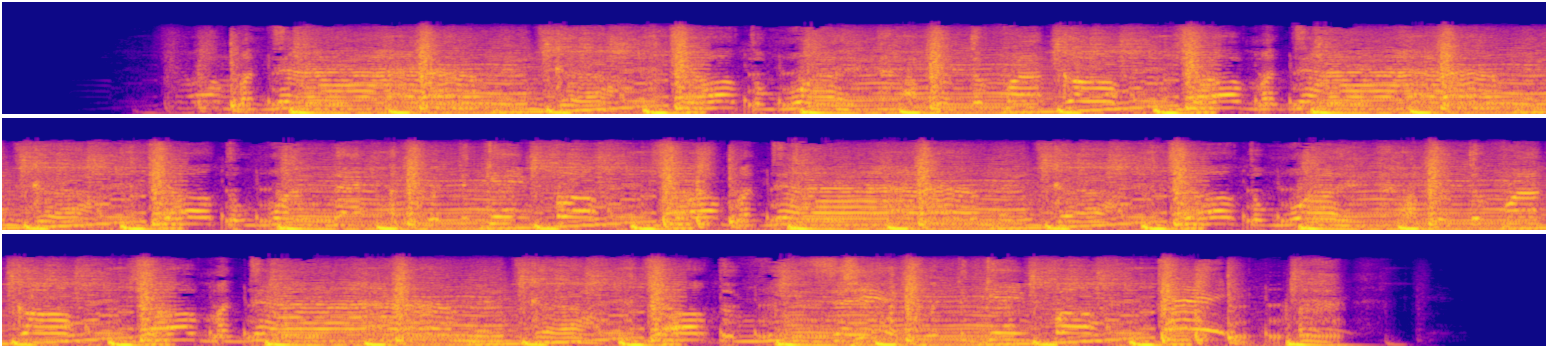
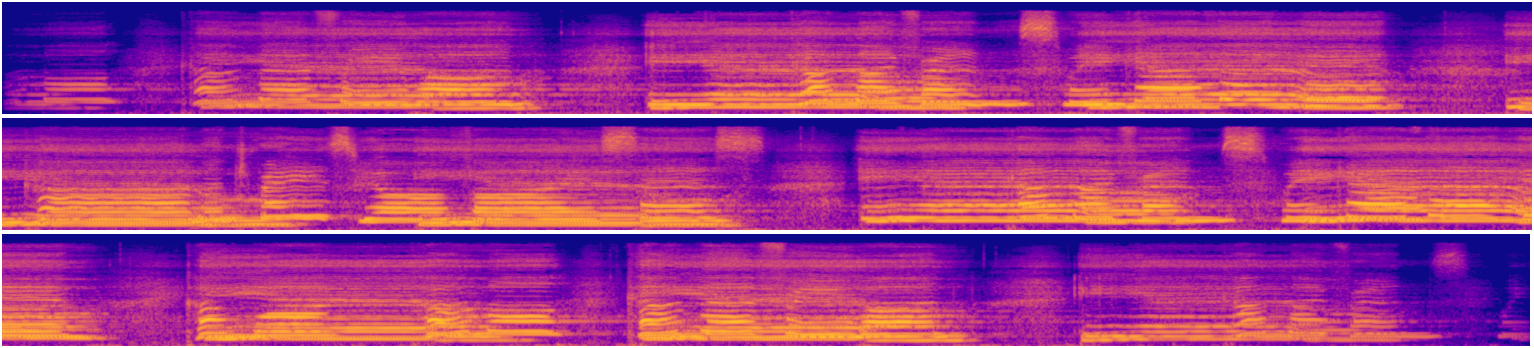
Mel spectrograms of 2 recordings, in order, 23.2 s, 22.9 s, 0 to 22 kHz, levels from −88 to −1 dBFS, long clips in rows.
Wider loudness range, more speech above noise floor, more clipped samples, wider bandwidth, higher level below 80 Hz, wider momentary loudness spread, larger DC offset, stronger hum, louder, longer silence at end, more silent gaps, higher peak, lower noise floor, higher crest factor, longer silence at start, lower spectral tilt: about the same, 1 LU vs 3 LU; first, 57 dB vs 27 dB; first, 0.3% vs under 0.1%; second, 10 kHz vs 16 kHz; first, -14 dBFS vs -52 dBFS; second, 5 LU vs 14 LU; neither; neither; first, -10 LUFS vs -16 LUFS; first, 0.75 s vs 0.35 s; neither; about the same, 0 dBFS vs -2 dBFS; first, -66 dBFS vs -42 dBFS; about the same, 10 dB vs 14 dB; first, 0.8 s vs 0.15 s; about the same, -4.5 dB/octave vs -3.5 dB/octave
